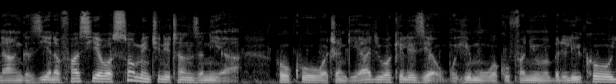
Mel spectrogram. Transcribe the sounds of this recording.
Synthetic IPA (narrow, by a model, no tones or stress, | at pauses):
naːŋɡazianafasijawasɔmɛnt͡ʃinitʰanzania̰ | hukʰuwat͡ʃaŋɡiaʄiwakiɛlɛzɛa̰ṵmṵhimuwakufaɲuumaɓaɗilikʰɔ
